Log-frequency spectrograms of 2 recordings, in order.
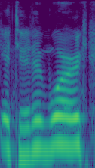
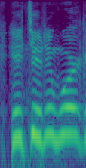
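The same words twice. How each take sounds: First: Panicked. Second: More panicked. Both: Retold or imitated.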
